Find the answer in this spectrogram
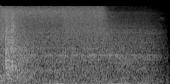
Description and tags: Designa Factory Sounds0023
field-recording factory machines
factory, machines, field-recording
